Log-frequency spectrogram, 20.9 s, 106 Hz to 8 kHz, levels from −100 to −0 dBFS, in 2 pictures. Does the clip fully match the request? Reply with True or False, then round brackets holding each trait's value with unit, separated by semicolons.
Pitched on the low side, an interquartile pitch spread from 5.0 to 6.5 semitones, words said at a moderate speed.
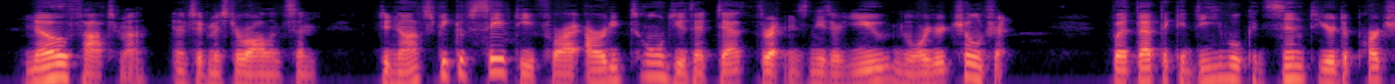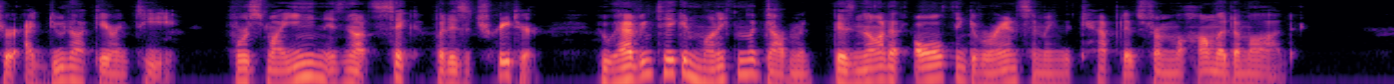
True (110 Hz; 5.5 semitones; 185 wpm)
